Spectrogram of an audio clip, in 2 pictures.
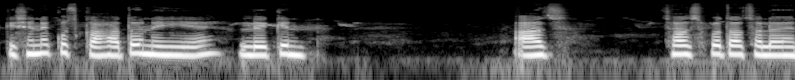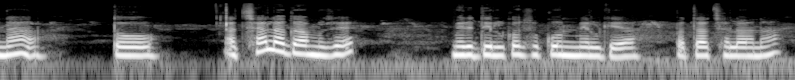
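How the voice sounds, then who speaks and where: A woman voicing an upset young college woman who accuses her friend, in a reproachful, drawn-out way. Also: fairly high pitch, steady tone, dry recording, lo-fi sound. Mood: hurt, accusing.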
